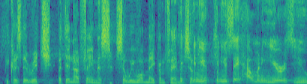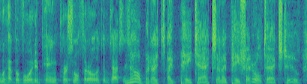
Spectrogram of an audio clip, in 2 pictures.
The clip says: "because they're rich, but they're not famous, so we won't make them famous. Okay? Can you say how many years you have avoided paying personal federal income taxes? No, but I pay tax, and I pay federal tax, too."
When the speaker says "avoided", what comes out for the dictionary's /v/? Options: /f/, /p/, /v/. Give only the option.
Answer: /v/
